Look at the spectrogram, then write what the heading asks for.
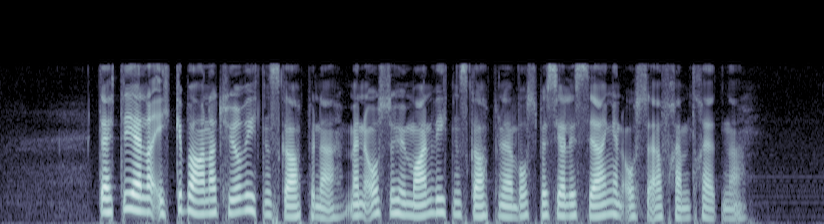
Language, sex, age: Norwegian, female, 46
